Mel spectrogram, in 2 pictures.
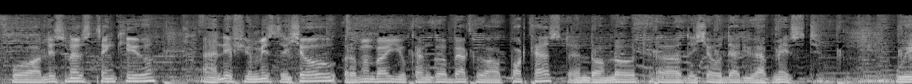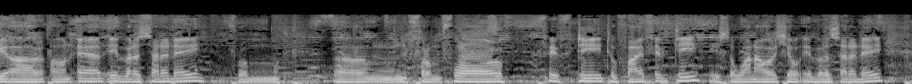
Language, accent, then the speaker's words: English; Sudan; I'm from Sudan originally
